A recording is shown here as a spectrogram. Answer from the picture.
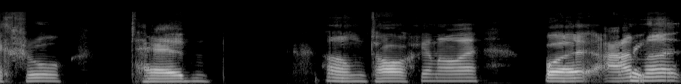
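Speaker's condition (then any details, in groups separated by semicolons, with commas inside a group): Traumatic brain injury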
